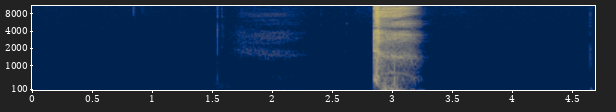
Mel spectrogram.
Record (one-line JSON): {"cough_length": "4.7 s", "cough_amplitude": 16593, "cough_signal_mean_std_ratio": 0.18, "survey_phase": "beta (2021-08-13 to 2022-03-07)", "age": "45-64", "gender": "Female", "wearing_mask": "No", "symptom_fatigue": true, "smoker_status": "Never smoked", "respiratory_condition_asthma": false, "respiratory_condition_other": false, "recruitment_source": "REACT", "submission_delay": "2 days", "covid_test_result": "Negative", "covid_test_method": "RT-qPCR"}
